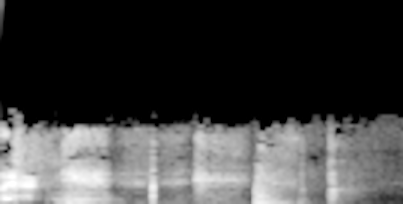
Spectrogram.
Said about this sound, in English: Why, Pete, you knocked him out. With one punch.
